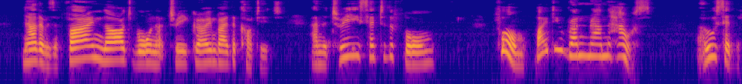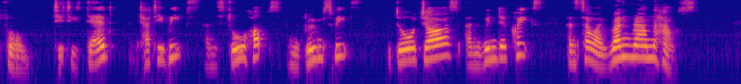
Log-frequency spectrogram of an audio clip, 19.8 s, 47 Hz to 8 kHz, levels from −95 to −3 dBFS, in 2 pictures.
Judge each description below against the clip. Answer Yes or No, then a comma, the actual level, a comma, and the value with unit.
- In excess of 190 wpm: No, average, 175 wpm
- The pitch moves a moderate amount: No, wide, 7.0 semitones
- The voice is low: No, high, 230 Hz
